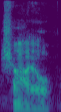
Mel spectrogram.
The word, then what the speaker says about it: Chile: So apparently in like Chile or Chile, It's Chile. it's chill. It's pronounced child.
